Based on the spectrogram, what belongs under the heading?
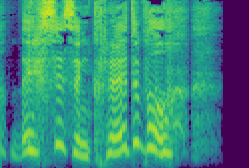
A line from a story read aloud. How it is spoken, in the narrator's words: Amarla giggled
